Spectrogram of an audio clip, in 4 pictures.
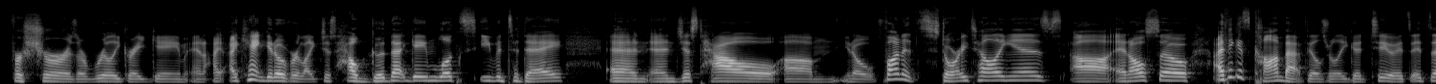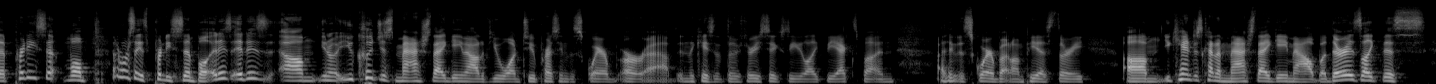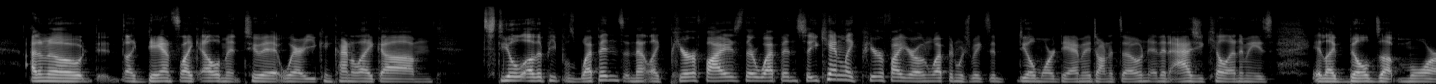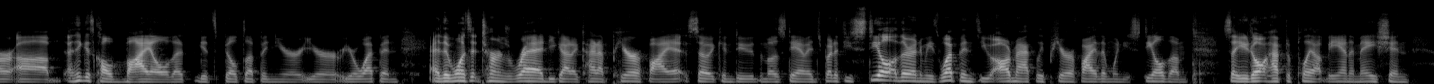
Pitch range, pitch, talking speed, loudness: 130-170 Hz, 145 Hz, 235 wpm, -28 LUFS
